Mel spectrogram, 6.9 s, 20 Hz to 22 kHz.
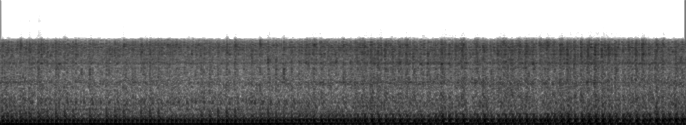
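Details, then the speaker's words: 1976-or-later Yamaha XS650 twin: a lumpy, loud idle that rises and sags over several seconds. This happens as the sync screw between the linked carburettors is adjusted with a DIY 90-degree screwdriver. Idle speed fluctuates during synchronization. "The linked carbs have a sync screw located between them, which is difficult to reach. I am going to start the bike and you will hear the RPMs change as I manipulate that screw."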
